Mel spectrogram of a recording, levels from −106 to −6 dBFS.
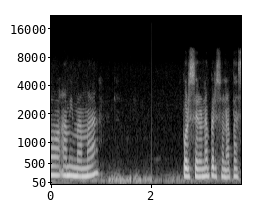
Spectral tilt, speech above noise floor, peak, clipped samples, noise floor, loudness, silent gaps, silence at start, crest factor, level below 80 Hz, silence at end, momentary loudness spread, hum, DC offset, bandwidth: -6.5 dB/octave; 28 dB; -14 dBFS; under 0.1%; -57 dBFS; -30 LUFS; none; 0 s; 16 dB; -56 dBFS; 0 s; 20 LU; none; under 0.1%; 9 kHz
